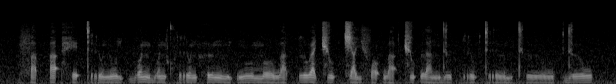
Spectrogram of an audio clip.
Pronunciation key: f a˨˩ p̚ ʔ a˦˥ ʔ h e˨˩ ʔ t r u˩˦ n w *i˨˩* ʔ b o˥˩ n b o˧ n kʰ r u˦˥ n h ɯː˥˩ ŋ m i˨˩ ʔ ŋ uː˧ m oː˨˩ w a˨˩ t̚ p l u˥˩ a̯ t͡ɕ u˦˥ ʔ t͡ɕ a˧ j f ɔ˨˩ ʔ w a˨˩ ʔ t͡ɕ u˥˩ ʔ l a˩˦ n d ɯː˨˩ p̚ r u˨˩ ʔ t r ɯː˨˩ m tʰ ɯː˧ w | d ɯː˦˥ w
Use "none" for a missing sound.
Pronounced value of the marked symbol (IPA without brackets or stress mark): i˨˩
